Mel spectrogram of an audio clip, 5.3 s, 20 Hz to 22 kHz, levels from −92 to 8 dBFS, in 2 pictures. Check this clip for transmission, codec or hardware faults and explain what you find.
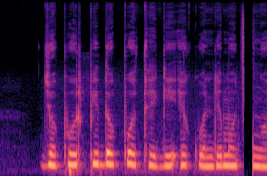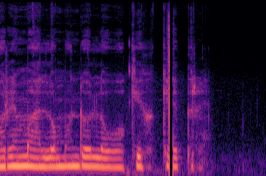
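Two wireless microphone squelch dropouts show up in this speech. The first runs from 2.41 to 2.55 s, just after "pidho puothegi e kuonde" and before "malo mondo lowo kik". The second runs from 4.34 to 4.42 s, right after "malo mondo lowo kik". Each time the FM radio link fades, hiss swells briefly, and the receiver's squelch mutes the output. That leaves a silent gap of about 97 ms in the first and 42 ms in the second.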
